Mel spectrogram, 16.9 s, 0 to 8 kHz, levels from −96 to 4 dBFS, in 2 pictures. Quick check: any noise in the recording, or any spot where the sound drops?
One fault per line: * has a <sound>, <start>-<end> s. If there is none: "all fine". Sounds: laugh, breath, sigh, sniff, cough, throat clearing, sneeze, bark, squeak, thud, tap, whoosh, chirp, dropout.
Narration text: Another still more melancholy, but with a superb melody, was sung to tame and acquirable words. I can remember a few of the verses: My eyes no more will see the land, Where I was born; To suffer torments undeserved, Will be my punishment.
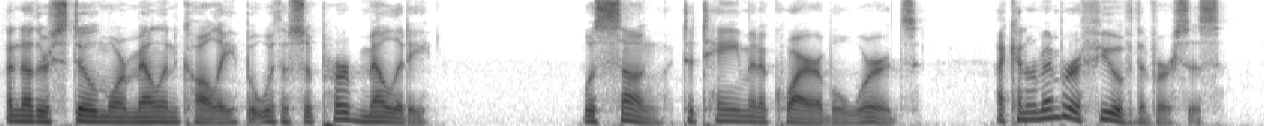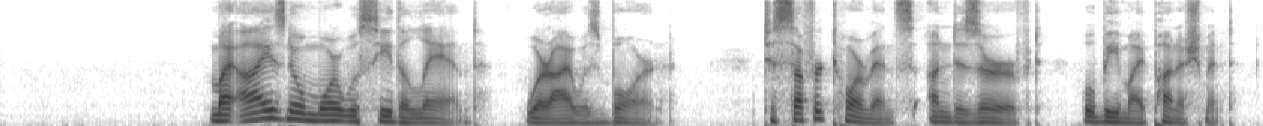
all fine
